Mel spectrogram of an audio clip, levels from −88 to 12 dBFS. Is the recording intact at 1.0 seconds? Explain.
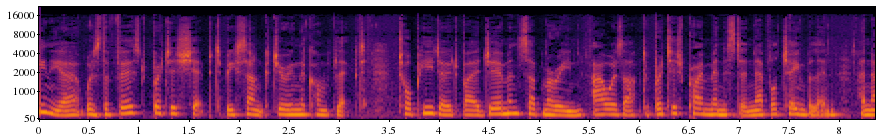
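No. Gain pumping runs through the whole clip, including 1.0 s. The likely cause is gain set far too high, with a fast limiter pulling it down on each loud sound. Unlike a noise gate, which cuts the background out, this leaves the room noise, about 44 dB below the speech, in the gaps, and the level swings by about 15 dB.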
